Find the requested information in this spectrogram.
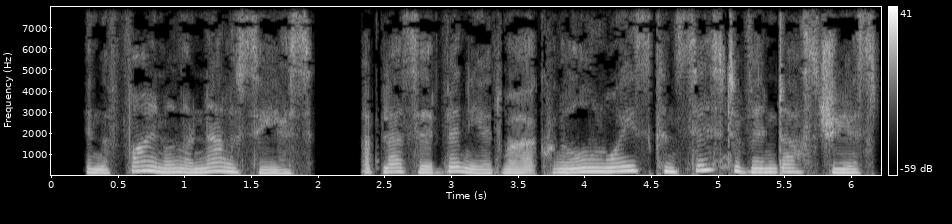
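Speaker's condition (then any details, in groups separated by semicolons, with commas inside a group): No condition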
